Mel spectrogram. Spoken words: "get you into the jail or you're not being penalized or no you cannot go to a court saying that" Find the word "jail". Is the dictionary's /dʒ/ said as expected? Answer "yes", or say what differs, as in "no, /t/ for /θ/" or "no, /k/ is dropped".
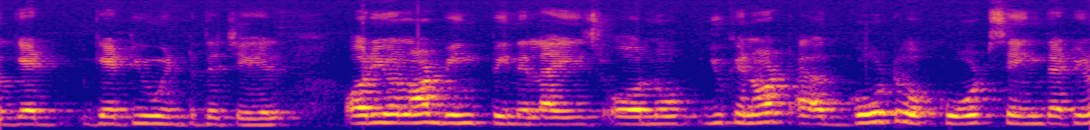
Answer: no, /tʃ/ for /dʒ/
